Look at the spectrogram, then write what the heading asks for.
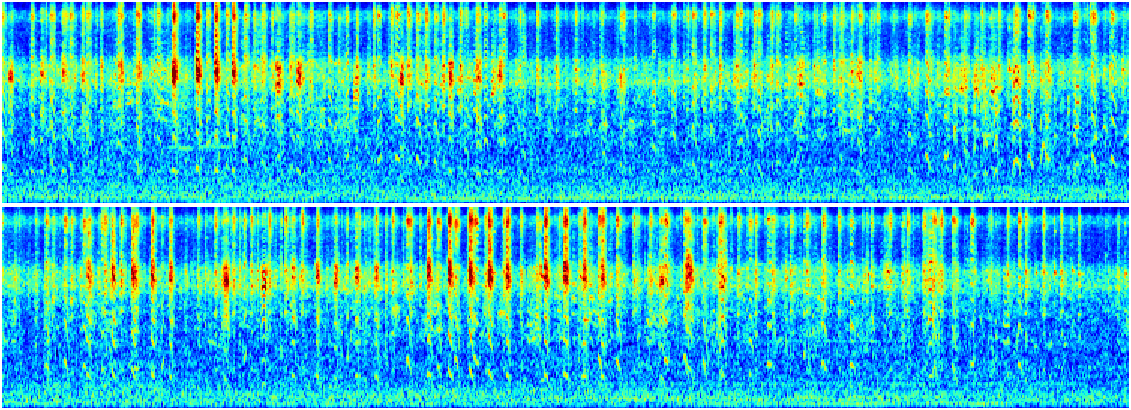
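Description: Rapid ticking bird calls, high-pitched and coming in bouts of a couple of seconds at a time, several times over.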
